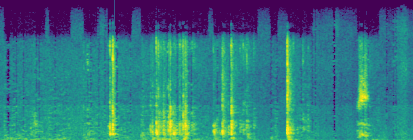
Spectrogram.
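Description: Typing on a computer keyboard: faint keystroke clicks in short irregular bursts, starting a little under two seconds in.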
